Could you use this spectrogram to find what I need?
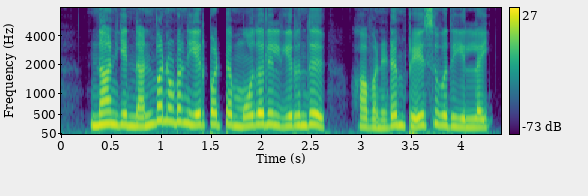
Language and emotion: Tamil, sad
